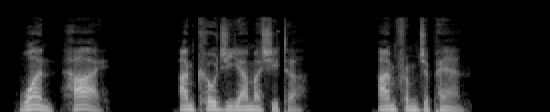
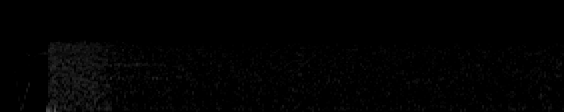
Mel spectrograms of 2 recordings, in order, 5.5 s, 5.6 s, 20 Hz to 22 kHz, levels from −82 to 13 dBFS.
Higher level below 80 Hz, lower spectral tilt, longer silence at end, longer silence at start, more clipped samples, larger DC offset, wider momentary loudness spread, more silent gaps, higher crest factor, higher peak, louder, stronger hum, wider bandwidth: first, -50 dBFS vs -70 dBFS; first, -6 dB/octave vs -3.5 dB/octave; first, 0.85 s vs 0 s; first, 0.2 s vs 0.05 s; neither; neither; first, 13 LU vs 8 LU; first, 1.19-1.69 s, 3.18-3.68 s vs none; second, 18 dB vs 28 dB; first, -4 dBFS vs -36 dBFS; first, -20 LUFS vs -63 LUFS; neither; second, 11.5 kHz vs 16 kHz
